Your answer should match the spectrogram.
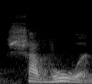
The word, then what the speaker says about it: shavua: Sábado em hebraico, o sétimo dia é shabbat, Semana é Shavua, né? Aí você pronuncia o B como se fosse U, mas é a mesma letra.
